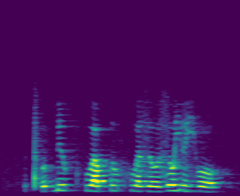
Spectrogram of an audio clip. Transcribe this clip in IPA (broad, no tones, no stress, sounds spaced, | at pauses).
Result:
tʼ ʊ ɠ e kʷʰ a p ɪ xʷ a z ʊ z o j ɪ j o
